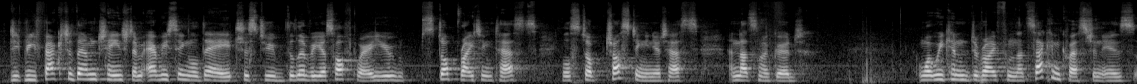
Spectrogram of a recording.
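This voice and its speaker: On a conference stage, a young Austrian software engineer speaks in a mid-range voice. Her talk is relaxed and gently humorous, dotted with uhs.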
